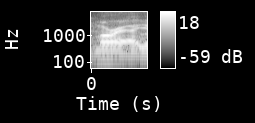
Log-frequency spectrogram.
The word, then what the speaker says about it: Moorea: So tell me about Moorea, is how you say it? – Moorea, yes. So Moorea has, it's known for its lush green mountain peaks and some their beautiful bays.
